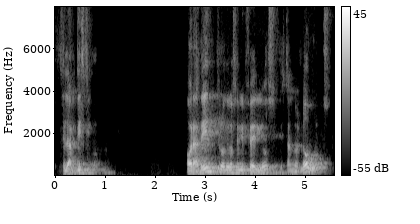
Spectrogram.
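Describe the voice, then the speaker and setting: Guy teaching psych, keeps quizzing the class, roomy hall echo, mid pitch. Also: very animated, normal speed, a little mellow, a little hiss or hum. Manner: quizzes the class with repeated questions. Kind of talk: classroom lecture. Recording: echoey classroom with long reverb.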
